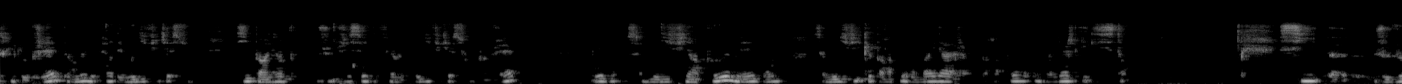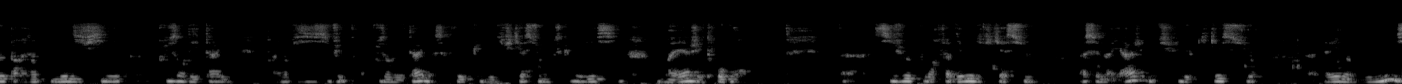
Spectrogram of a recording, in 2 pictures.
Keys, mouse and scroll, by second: 0.4-2.2 drag, 2.1-5.6 middle drag, 3.1-6.2 drag, 7.0 Tab, 8.7 Tab, 9.2 Tab, 10.7 Tab, 15.5-17.8 middle drag, 17.1-18.9 drag, 19.5 Tab, 21.0 Tab, 22.4-24.2 drag, 26.4-27.2 scroll up 1, 27.2-27.8 scroll up 1, 27.8-28.0 middle drag.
